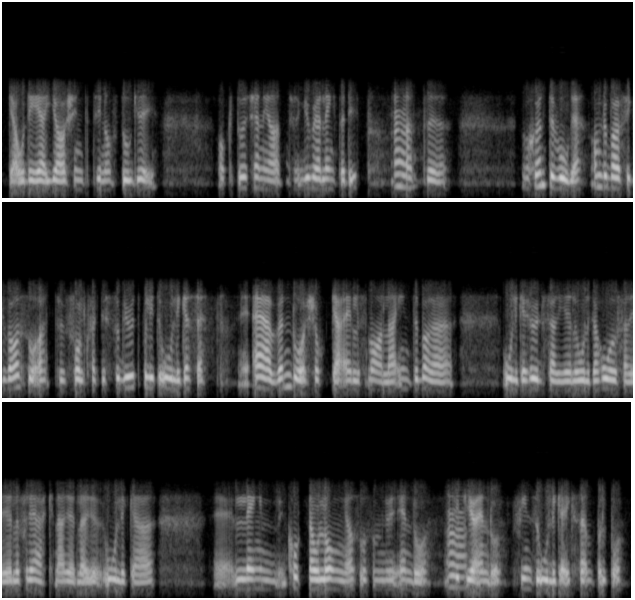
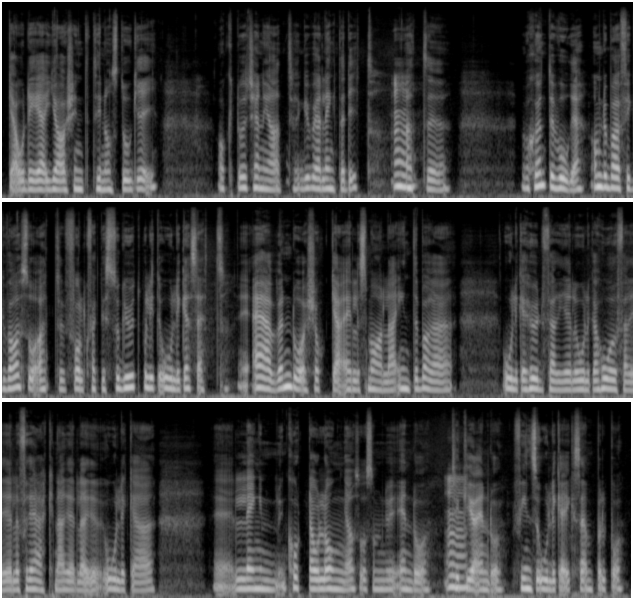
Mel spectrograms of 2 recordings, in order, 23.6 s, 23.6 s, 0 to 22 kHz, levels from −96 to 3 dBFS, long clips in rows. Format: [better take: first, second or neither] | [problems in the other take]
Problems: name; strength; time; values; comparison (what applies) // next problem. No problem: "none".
second | phone-call audio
